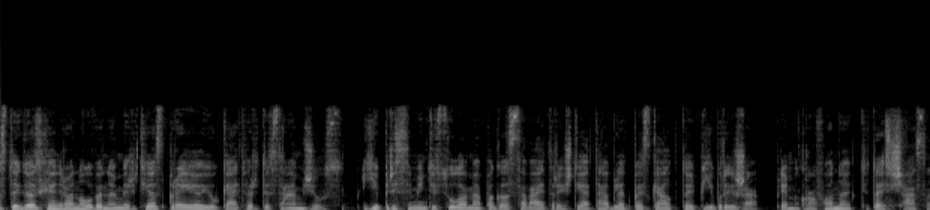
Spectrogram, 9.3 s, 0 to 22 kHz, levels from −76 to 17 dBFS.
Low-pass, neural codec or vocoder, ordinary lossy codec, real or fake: 10.8 kHz; none; AAC, 64 kbps; real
